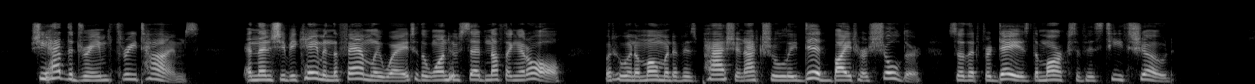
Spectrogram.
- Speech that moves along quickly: Yes, fast, 210 wpm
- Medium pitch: No, high, 200 Hz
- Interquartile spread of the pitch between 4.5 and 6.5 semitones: No, average, 3.3 semitones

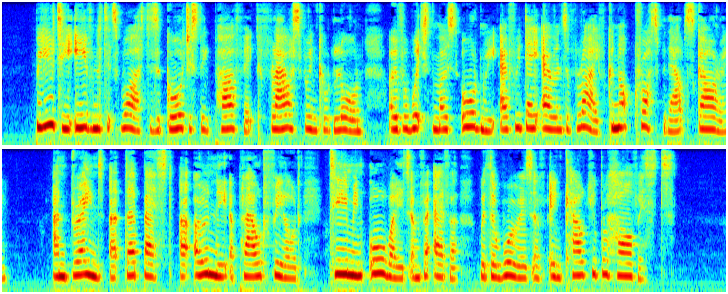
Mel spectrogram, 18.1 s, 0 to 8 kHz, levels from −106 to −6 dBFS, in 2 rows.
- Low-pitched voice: No, high, 230 Hz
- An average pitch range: No, narrow, 2.3 semitones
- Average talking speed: Yes, average, 150 wpm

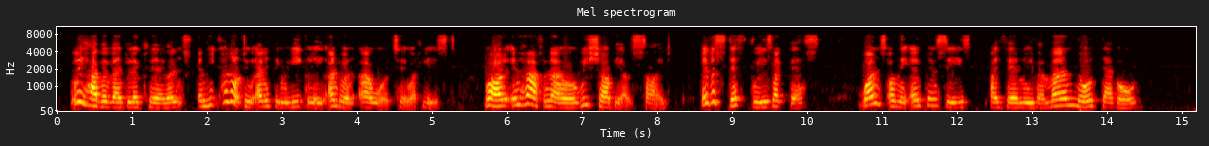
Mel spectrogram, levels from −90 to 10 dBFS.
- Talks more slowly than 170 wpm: No, average, 175 wpm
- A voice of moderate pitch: No, high, 230 Hz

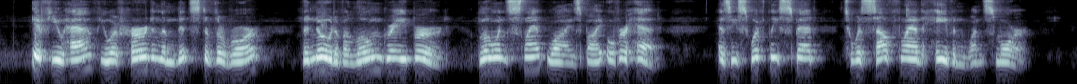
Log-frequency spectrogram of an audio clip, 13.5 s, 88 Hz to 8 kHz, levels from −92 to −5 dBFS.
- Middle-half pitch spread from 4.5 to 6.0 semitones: No, average, 3.2 semitones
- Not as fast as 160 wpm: Yes, average, 150 wpm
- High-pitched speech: No, medium, 170 Hz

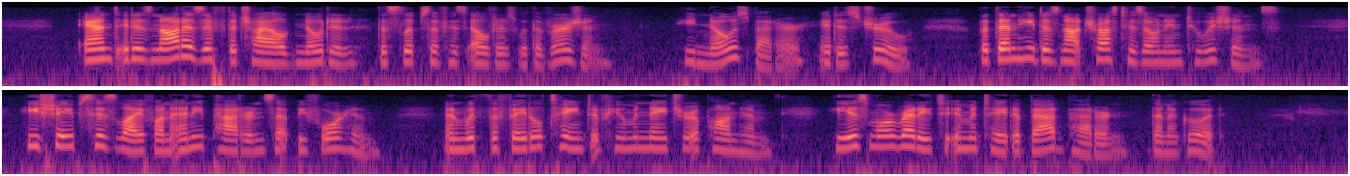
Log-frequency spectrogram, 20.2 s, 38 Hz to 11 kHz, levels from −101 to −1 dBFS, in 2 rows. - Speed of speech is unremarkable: Yes, average, 185 wpm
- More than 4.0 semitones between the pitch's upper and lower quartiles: No, average, 3.5 semitones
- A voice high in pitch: Yes, high, 205 Hz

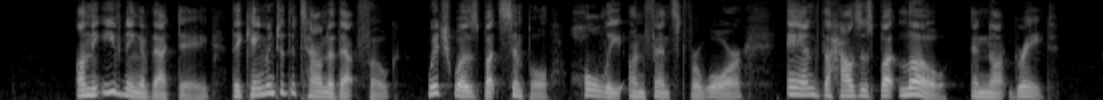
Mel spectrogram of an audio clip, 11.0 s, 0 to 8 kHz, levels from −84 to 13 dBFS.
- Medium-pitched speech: Yes, medium, 145 Hz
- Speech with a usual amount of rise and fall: No, wide, 6.7 semitones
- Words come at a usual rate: Yes, average, 165 wpm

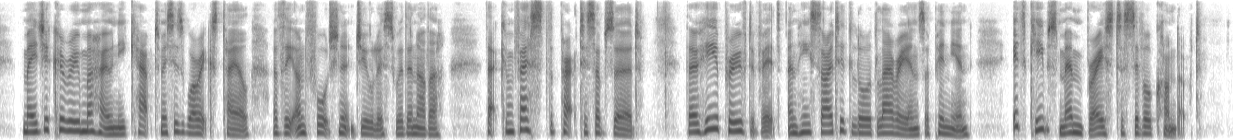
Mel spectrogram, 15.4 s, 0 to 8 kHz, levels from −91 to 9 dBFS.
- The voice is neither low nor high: Yes, medium, 155 Hz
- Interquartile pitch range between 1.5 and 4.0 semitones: No, average, 4.4 semitones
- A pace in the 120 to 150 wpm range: Yes, average, 140 wpm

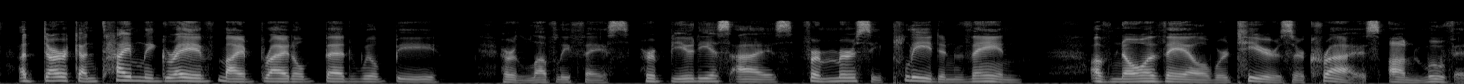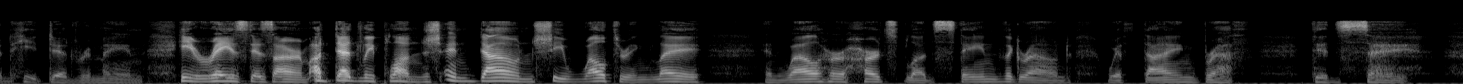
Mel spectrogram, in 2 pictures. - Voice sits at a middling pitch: No, low, 125 Hz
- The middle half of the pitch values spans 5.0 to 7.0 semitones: No, average, 4.5 semitones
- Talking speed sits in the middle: No, slow, 115 wpm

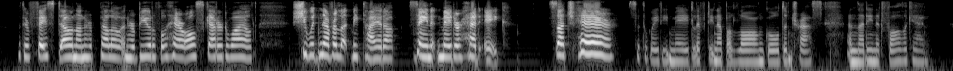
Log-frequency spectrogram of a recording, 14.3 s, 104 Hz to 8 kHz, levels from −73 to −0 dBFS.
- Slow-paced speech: No, average, 190 wpm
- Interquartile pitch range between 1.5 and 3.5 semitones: No, average, 4.7 semitones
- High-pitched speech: Yes, high, 240 Hz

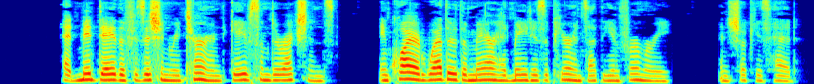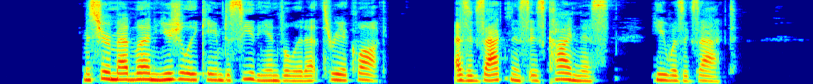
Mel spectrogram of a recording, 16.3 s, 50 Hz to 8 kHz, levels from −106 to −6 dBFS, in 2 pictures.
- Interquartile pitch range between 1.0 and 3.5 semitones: Yes, narrow, 2.6 semitones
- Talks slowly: No, average, 150 wpm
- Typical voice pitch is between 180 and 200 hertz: Yes, high, 190 Hz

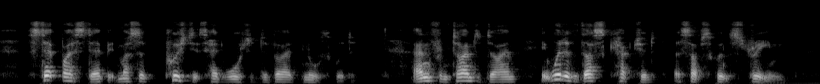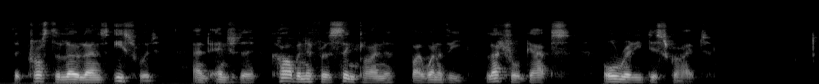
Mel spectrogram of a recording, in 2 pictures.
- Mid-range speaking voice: No, low, 130 Hz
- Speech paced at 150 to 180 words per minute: Yes, average, 155 wpm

